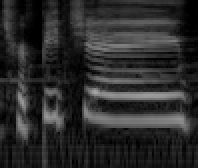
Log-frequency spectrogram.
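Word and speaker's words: Trapiche: of this t-r-a-p-i-c-h-e trapeze it's from argentina so it's gotta have like a spanish kind of pronunciation trap i-c-h-e but it's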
